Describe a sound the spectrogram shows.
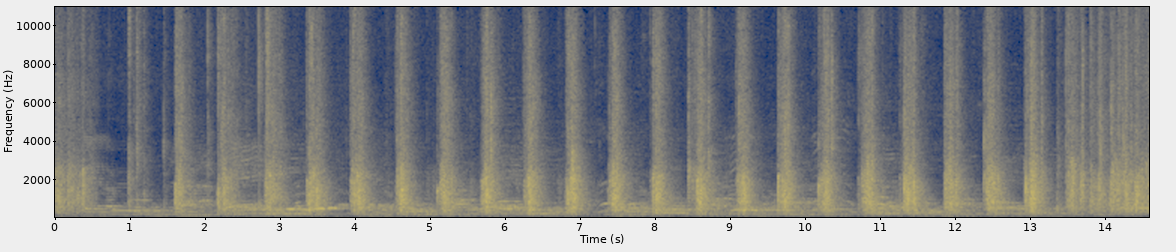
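A group of people clap in a steady rhythm.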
